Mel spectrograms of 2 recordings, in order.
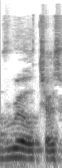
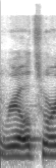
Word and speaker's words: realtor: national uh association of realtors what's the difference well chris i have to give you kudos for saying the word real tour correctly it's actually realtor it's not realtor it's two syllables so you must have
